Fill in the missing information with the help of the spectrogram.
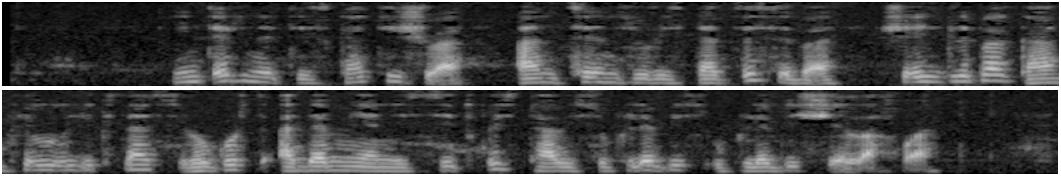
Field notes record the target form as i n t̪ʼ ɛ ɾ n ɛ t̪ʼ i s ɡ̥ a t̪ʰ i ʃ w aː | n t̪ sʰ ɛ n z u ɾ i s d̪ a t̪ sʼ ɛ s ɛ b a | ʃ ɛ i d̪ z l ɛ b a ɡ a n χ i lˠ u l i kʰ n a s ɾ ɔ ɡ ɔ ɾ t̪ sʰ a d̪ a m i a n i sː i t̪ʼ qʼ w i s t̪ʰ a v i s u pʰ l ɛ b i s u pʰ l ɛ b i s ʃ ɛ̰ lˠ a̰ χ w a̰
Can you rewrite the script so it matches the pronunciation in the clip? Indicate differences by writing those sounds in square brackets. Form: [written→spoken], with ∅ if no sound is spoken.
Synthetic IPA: i n t̪ʼ ɛ ɾ n ɛ t̪ʼ i s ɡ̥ a t̪ʰ i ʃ w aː | n t̪ sʰ ɛ n z u ɾ i s d̪ a t̪ sʼ ɛ s ɛ b a | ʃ ɛ i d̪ z l ɛ b a ɡ a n χ i lˠ u l i kʰ n a s ɾ ɔ ɡ ɔ ɾ t̪ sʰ a d̪ a m i a n i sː i t̪ʼ qʼ w i s t̪ʰ a v i s u pʰ l ɛ b i s u pʰ l ɛ b i s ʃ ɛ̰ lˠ a̰ χ w a̰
